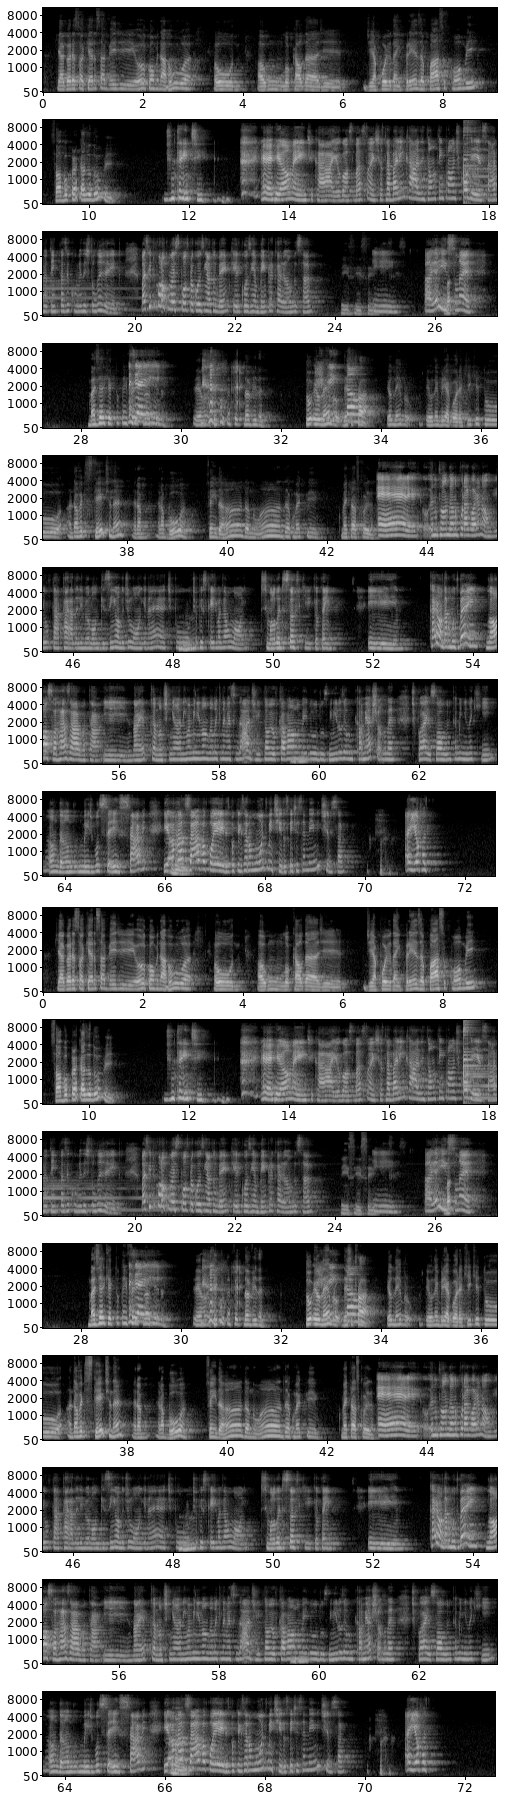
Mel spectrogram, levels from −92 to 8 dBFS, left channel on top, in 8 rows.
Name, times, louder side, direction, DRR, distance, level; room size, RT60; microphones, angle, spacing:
voice 1, 0.3-3.0 3.4-4.0 4.3-6.0 6.4-8.7 9.3-10.5 12.5-12.8 24.1-24.8 26.2-26.3 28.1-29.7 30.2-31.7 32.5-33.7 34.1-39.2 39.6-41.9 42.3-43.0 48.1-48.5 59.4-59.8 66.1-66.5, right 3 dB, 75° right, 1.5 m, -28 dB
voice 2, 11.5-12.4 13.0-23.6 24.7-25.3 25.8-27.0 28.9-29.7 30.4-31.2 32.7-33.7 43.0-49.5 49.8-51.2 51.7-52.6 53.1-69.6 70.8-71.2, left 1 dB, 10° left, 1.8 m, -29 dB
sound 1, 17.5-23.9 24.2-24.3, right 8 dB, 55° right, 3.7 m, -40 dB
23.0 x 23.0 x 9.7 m
head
